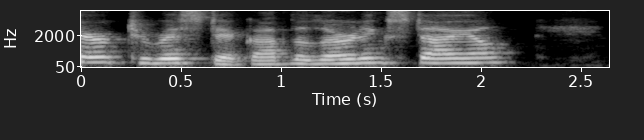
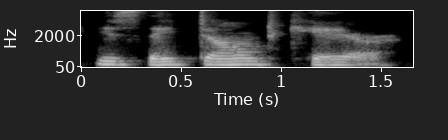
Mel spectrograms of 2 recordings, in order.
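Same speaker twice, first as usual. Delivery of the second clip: low, soft and slow, almost to herself; quiet aside; 5 semitones lower, 6 dB quieter than usual. Acted. A lecturer quietly telling the class they don't care. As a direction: let it drop away softly. Sums up how they dress.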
